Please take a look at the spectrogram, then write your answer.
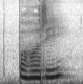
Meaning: mountain range
- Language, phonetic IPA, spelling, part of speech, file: Czech, [ˈpoɦor̝iː], pohoří, noun, Cs-pohoří.ogg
